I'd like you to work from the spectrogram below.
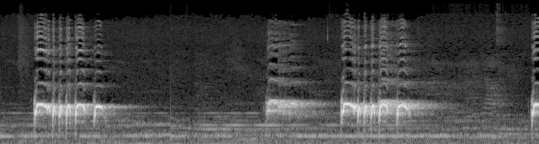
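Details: Loud local zebra dove song suited for luring doves: rapid rippling coo phrases with a trailing sustained note, repeated about every three to four seconds, with a steady low hum behind.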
